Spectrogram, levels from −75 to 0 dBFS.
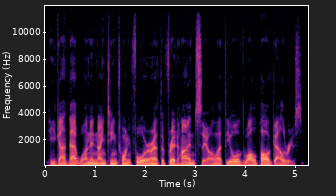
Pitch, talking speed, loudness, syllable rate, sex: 115 Hz, 205 wpm, -16 LUFS, 5.3 syllables/s, male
